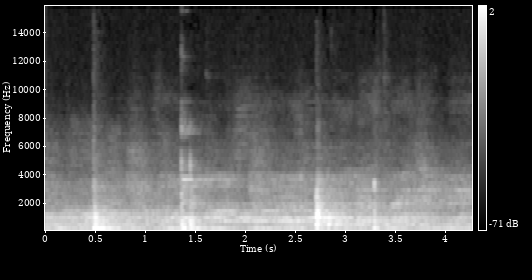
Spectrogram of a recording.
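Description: Thrown axes striking wooden target boards: one heavy thud about half a second in, then two lighter knocks, over background music.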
